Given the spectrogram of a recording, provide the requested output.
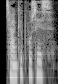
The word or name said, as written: tankeproces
